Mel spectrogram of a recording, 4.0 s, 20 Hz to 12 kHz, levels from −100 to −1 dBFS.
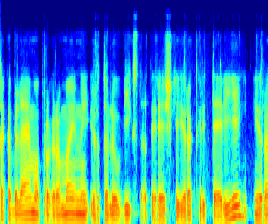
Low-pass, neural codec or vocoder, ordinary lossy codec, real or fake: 7.2 kHz; none; Opus, 32 kbps; real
